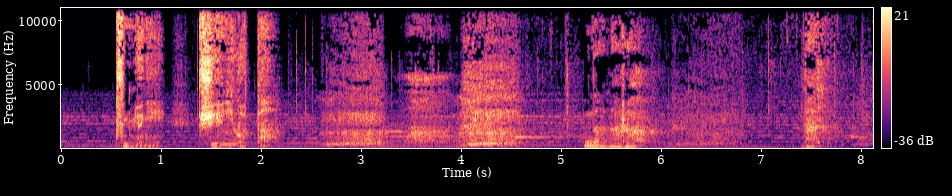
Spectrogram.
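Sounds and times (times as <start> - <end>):
speech: 0.6 - 4.4, 5.2 - 6.0
slow low heavy breaths with rumbling undertone: 2.6 - 5.0, 5.9 - 8.1.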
